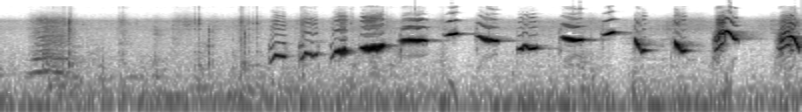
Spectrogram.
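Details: Greater green leafbird singing as a lure to excite rival leafbirds into song; a rasping note opens, then a fast run of clear whistled, slurred notes, about three per second, varying between low and high pitch.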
